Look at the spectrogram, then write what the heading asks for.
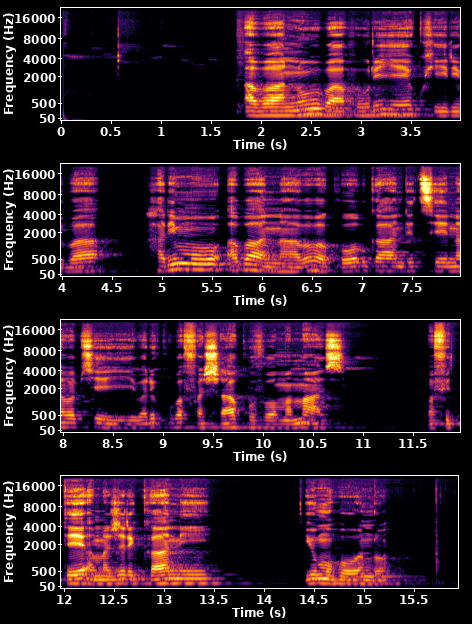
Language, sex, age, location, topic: Kinyarwanda, male, 18-24, Kigali, health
